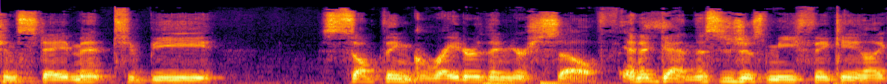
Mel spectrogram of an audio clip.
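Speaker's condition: No condition

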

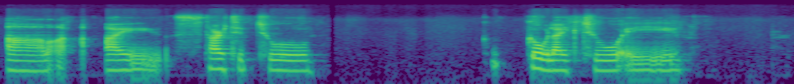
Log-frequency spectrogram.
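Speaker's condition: Stammer; stammer since childhood, only one in family, expected to outgrow it, no support sought growing up; more fluent in second language english than native language, plans words ahead, often mistaken as shy; prolonged sounds, blocks

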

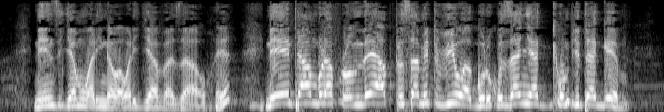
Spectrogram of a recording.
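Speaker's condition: No condition

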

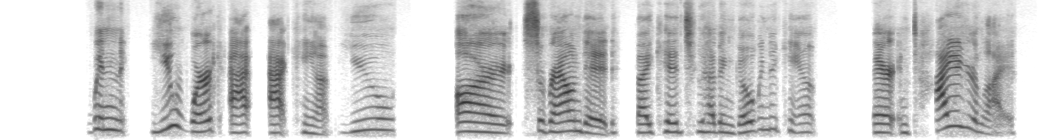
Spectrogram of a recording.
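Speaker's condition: Stuttering; bullied for it in the past; blocks, gets stuck, stutters ordering at drive-through, stutters badly on hard words like disaffiliation; repeated words, prolonged sounds

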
